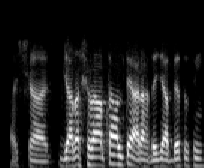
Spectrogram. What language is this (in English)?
Punjabi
